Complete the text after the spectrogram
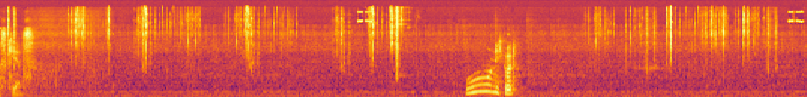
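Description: A metal lock pick scrapes and clicks softly inside a lock.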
